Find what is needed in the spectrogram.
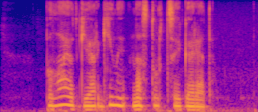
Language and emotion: Russian, neutral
